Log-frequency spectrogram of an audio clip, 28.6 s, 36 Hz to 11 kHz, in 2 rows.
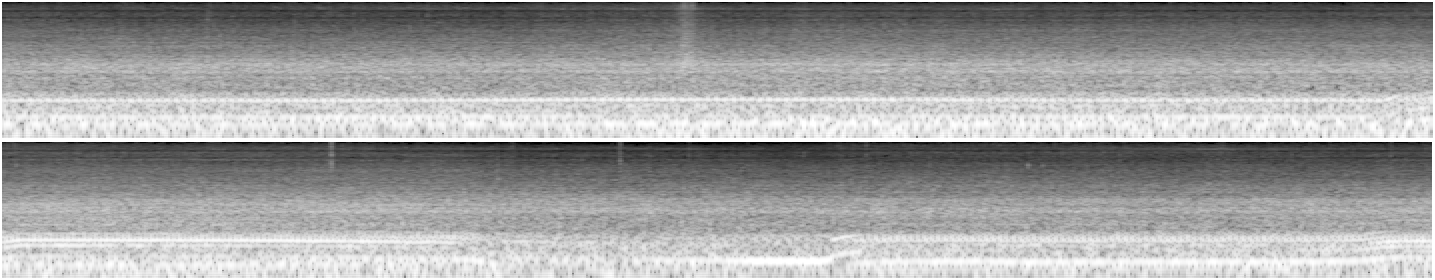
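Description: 1982 Corvette's 350 V8 running while the car drives along, heard from inside the cabin with road noise. The engine note steps up in pitch about halfway through, falls back a few seconds later and rises again near the end.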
